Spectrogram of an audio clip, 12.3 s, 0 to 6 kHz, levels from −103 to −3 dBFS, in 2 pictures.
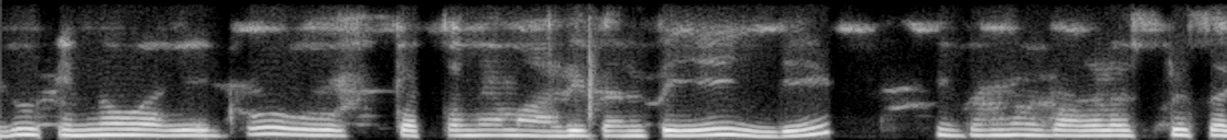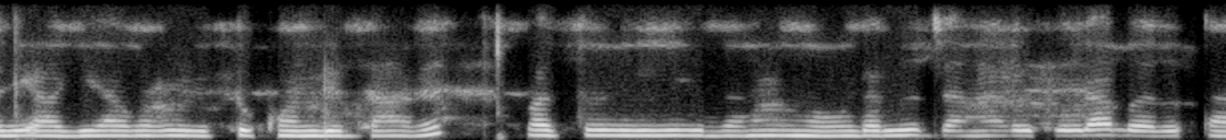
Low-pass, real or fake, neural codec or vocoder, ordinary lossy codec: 5.4 kHz; fake; codec, 16 kHz in and 24 kHz out, 1 kbps, XY-Tokenizer; Opus, 24 kbps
